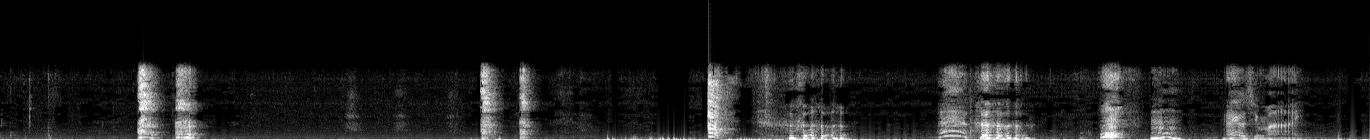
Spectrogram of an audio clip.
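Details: Voluntary imitated cough: an infant makes short, forced cough-like bursts, copying a parent's cough rather than coughing from illness.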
